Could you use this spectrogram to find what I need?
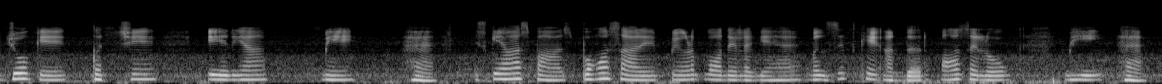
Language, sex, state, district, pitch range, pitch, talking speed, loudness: Hindi, female, Bihar, Kishanganj, 200-230 Hz, 215 Hz, 110 wpm, -21 LUFS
